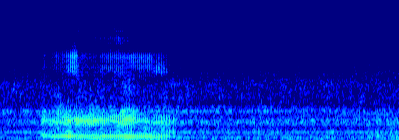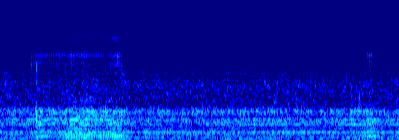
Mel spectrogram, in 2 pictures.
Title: Snoring pug 😂#shorts #pug #puglovers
